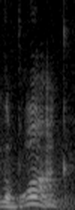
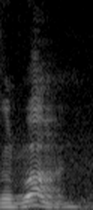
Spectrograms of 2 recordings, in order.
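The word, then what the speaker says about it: Leblanc: um from leuan um I learned the sea is silent as I called it lean for a while but it's aan um because it's it's French but uh yeah so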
